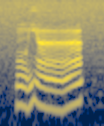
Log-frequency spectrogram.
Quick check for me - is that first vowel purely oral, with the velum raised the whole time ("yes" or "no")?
no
